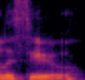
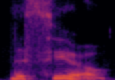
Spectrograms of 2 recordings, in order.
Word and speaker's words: Lisieux: She's just all kinds of cool and her favorite saint is pronounce this name for me, Monica. I want to be sure. Saint Therese of Lisieux. Lisieux.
